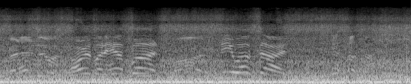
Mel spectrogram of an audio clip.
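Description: Jump plane's propeller engine droning steadily inside the cabin, with voices calling out over it for the first few seconds.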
